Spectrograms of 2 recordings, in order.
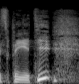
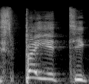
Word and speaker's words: spaghetti: Je suis d'accord avec vous, je dis spaghetti sans prononcer le G, je suis originaire de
